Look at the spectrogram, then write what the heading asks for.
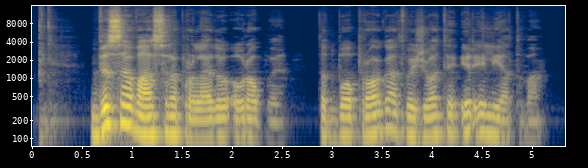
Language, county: Lithuanian, Kaunas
